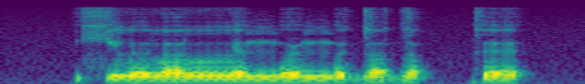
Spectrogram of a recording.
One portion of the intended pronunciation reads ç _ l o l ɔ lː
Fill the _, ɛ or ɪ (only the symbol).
ɪ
